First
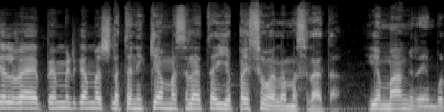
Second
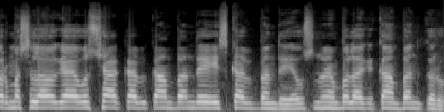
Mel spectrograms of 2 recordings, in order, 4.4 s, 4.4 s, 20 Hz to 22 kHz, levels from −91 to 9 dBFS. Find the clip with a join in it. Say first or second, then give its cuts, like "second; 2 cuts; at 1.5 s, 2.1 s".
first; 1 cut; at 1.1 s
